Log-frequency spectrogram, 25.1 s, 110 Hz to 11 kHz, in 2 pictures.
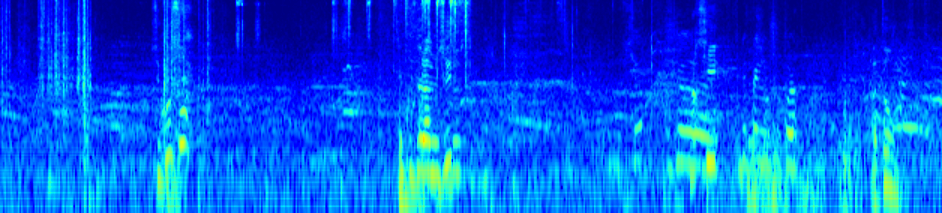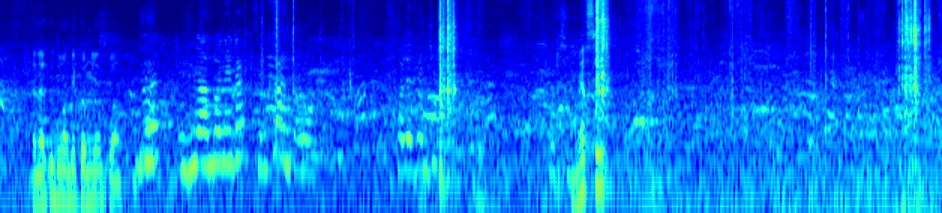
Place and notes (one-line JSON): {"title": "Salle d'étude, Segpa, collège de Saint-Estève, Pyrénées-Orientales, France - Vente des pains au chocolat à la récréation", "date": "2011-03-17 15:11:00", "description": "Preneuse de son : Justine", "latitude": "42.71", "longitude": "2.84", "altitude": "46", "timezone": "Europe/Paris"}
